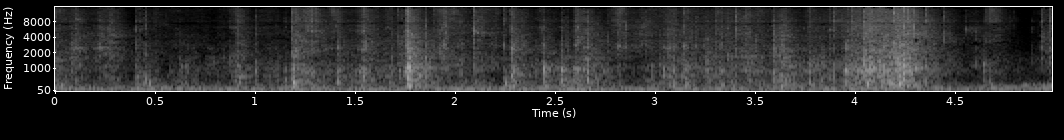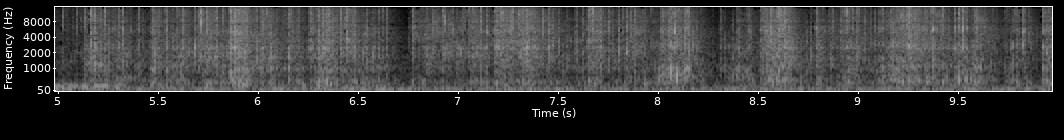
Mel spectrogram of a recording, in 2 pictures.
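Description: A small cardboard blind box being handled and opened with light clicks and scrapes. From about five seconds in comes a steady crinkling as the black foil bag inside is pulled and torn open.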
